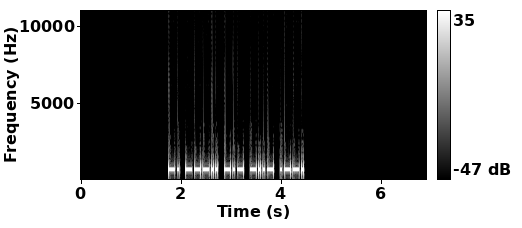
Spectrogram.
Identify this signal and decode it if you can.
Morse code, heard as a keyed tone, about 28 wpm, 700 Hz. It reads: N8KXP
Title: USA Call Signs - 5 Characters - Repeated 3x - 28wpm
